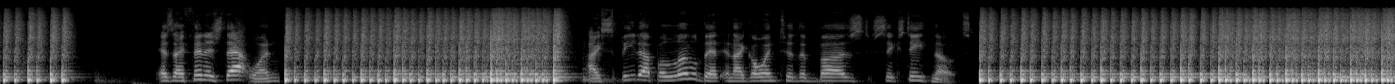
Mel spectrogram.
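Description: An electrical switching spike at 3.42 s, a sharp snap peaking around -25 dBFS, likely an arc from a nearby switch or motor picked up by the audio line.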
